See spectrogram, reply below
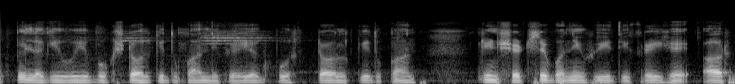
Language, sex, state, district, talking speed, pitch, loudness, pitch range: Hindi, male, West Bengal, Malda, 185 wpm, 90 Hz, -20 LUFS, 90-95 Hz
